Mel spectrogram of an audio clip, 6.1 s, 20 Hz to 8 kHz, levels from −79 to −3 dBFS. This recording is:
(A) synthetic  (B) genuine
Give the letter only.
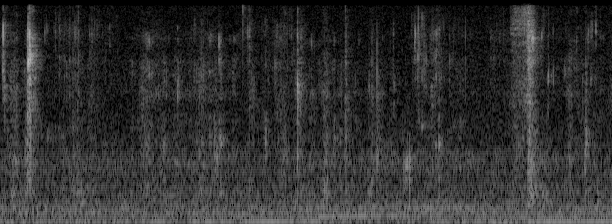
B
